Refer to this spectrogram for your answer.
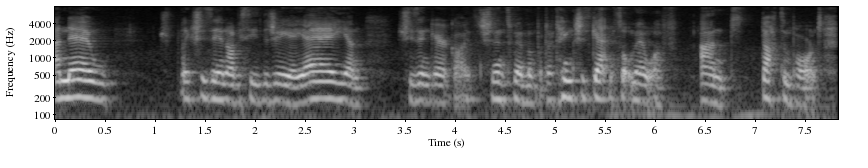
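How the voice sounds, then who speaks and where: A woman talks at a fairly quick pace in an Irish accent. Her pitch is fairly low and her intonation monotone and flat. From Ireland. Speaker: podcast co-host. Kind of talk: casual chat. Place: home room. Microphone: studio mic.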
